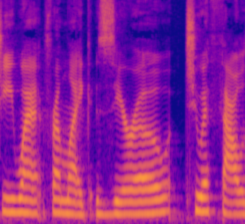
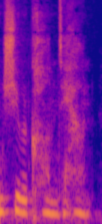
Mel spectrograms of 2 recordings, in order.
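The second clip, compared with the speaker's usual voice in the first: whisper; 7 dB quieter than usual. Real, not acted. Hushed reflection.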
